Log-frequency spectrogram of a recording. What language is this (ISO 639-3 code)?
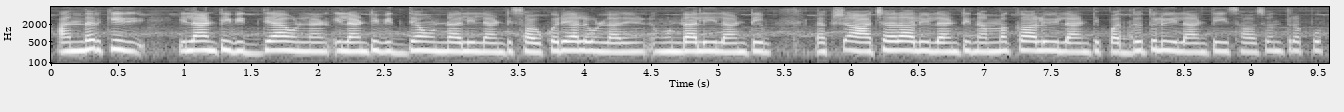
tel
